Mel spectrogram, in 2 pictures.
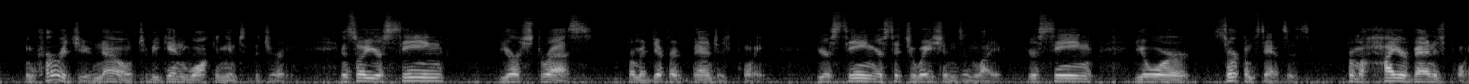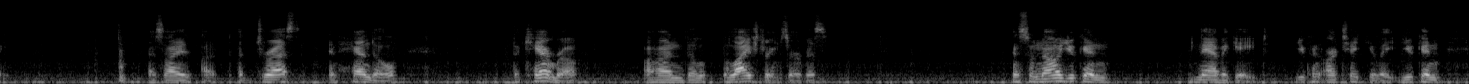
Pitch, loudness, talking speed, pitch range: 105 Hz, -28 LUFS, 125 wpm, 100-115 Hz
